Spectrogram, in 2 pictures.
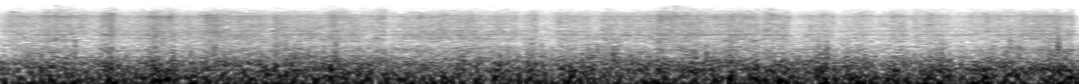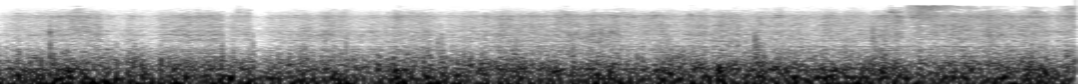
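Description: Passenger train running at speed, a steady loud rumble of wheels on rails heard through an open coach window, with a few faint clicks from the track.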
